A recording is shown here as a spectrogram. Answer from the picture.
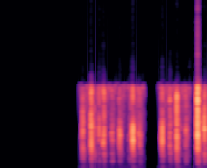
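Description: Computer keyboard typing: after a short silence, two fast runs of key clicks with a brief pause between, the second ending in a sharper click.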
